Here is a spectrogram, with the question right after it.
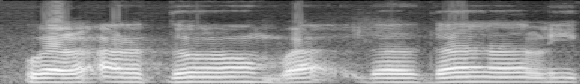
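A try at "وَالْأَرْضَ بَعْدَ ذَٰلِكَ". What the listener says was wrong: Walnya sempurnakan L-nya, jangan tergesa-gesa. Wal ardo gitu.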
